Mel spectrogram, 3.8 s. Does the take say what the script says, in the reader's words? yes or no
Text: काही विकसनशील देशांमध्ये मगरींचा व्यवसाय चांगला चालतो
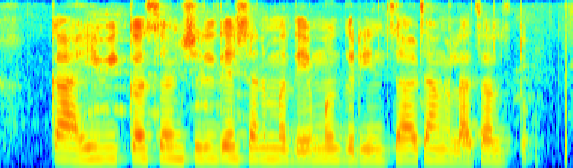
no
